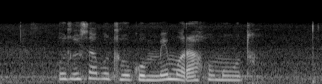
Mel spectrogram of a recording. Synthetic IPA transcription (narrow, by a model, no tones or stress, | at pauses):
ʊt͡ɬʼʊisabʊt͡ɬʰʊkʼʊm̩mɪmʊɾaχʊmʊːtʰʊ̥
